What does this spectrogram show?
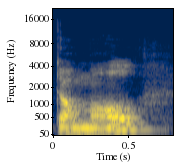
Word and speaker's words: Domhnall: I don't know how to pronounce his first name. It's Domhnall.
